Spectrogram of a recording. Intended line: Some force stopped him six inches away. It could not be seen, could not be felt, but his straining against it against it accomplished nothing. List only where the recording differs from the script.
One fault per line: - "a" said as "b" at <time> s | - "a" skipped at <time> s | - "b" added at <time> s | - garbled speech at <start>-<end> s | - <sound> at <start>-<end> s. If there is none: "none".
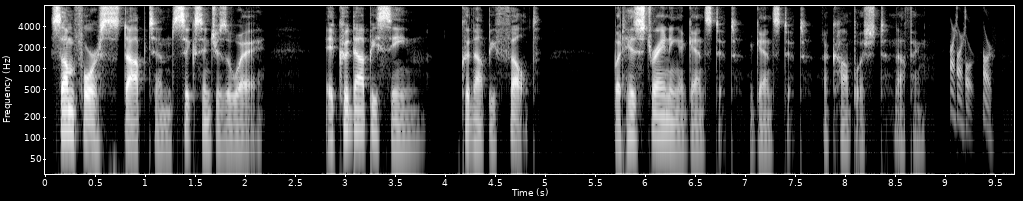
- chirp at 9.0-9.5 s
